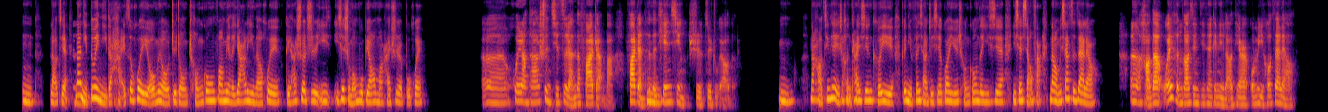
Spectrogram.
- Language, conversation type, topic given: Chinese, podcast, 你觉得成功一定要高薪吗？
- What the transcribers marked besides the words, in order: tapping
